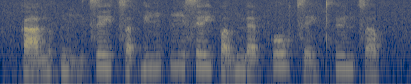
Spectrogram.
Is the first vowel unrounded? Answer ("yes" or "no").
yes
